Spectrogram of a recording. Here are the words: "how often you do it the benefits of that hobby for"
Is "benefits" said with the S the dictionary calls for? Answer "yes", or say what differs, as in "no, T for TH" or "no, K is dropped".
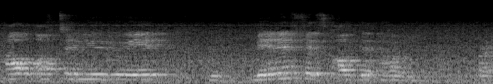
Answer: yes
